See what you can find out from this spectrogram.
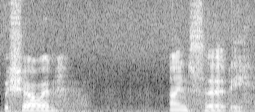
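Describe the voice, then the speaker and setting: A man's voice: fairly low pitch, expressive, takes it slowly, darkish tone, slight background noise. A man giving casual live commentary on a video game, thinking aloud in short muttered phrases. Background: video game music.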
